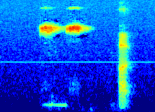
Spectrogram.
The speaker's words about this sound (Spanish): Suena un grillo ahí.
